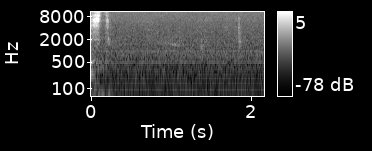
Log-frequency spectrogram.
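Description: A pause in speech: a woman's last word trails off at the start, then steady room tone with a faint constant hum-like tone and two faint ticks near the end.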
